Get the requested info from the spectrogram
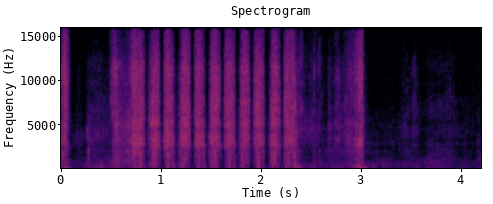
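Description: Quick back-and-forth scrubbing, about seven strokes a second, as acrylic swarf is cleaned out of a freshly tapped M5 thread in a perspex sheet with IPA. The scrubbing stops about three seconds in with a knock.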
